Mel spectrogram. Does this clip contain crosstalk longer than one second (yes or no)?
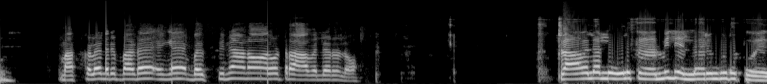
no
